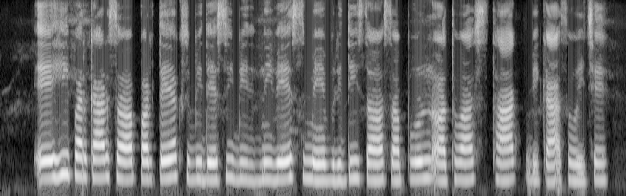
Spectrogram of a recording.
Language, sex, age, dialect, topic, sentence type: Maithili, female, 25-30, Eastern / Thethi, banking, statement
